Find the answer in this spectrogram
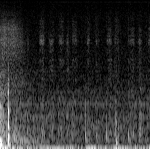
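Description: Pen writing on paper: faint, short scratching strokes as a brace and a word are written.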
